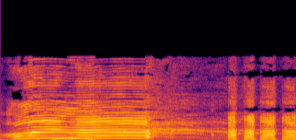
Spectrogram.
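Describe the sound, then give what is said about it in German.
A voice imitates an owl call: one long, high, wavering note held for over a second, then, after a short pause, four quick rising-and-falling hoots in a steady rhythm. “Ein Eule, Warak!”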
